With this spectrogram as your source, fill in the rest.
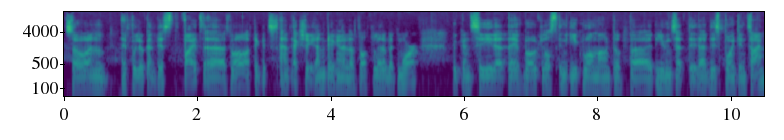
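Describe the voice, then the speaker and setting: With a plain, everyday voice, a man speaks at medium pitch and a fairly quick pace, his intonation fairly even. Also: very even loudness. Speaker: esports commentator. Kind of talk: live sports commentary on a game match.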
